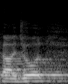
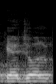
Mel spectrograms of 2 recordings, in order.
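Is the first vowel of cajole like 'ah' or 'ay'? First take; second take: ah; ay. First: The first vowel sounds like 'ah'. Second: The first vowel sounds like 'ay'. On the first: "કાજોલ એવું પણ બોલી શકો" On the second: "કેજોલ અથવા તો કાજોલ પણ તમે બોલી શકો"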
